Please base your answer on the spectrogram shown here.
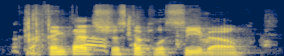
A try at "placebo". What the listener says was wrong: There ain't no T in placebo. Placebo is what you said. You're saying it now, but the first time you said placebo.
